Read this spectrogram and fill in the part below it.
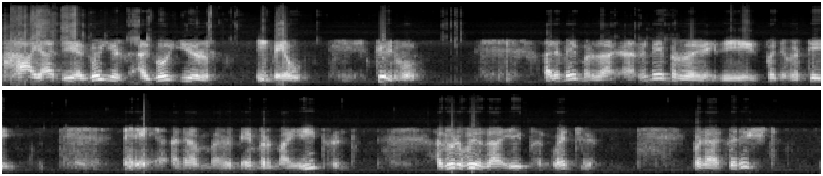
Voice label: voicemail, a younger man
